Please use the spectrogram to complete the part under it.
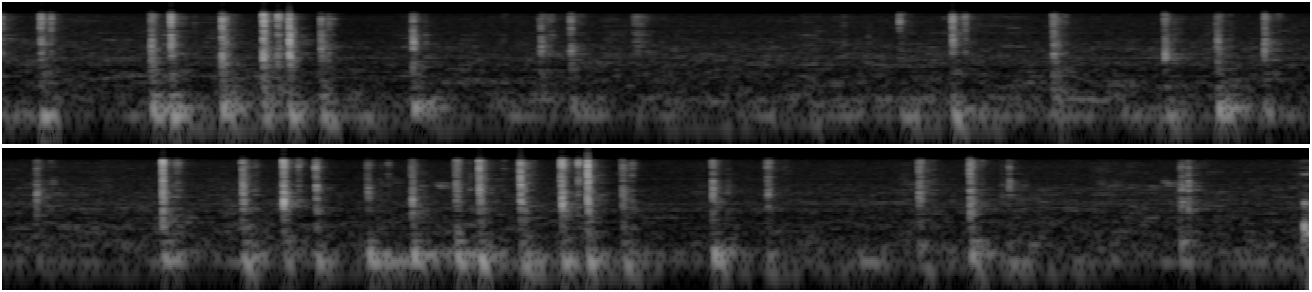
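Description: Steady typing on a computer keyboard while entering names into an Excel spreadsheet: crisp, close key clicks in irregular quick runs with short pauses, with no talking over them.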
